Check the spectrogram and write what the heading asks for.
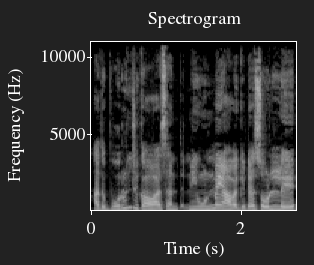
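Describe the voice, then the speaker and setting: A man's voice: high-pitched, fairly quick, warm tone, no room sound, natural voice. A man playing a loyal young friend who pleads with and coaxes his upset buddy in an audio drama. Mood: pleading. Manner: coaxing, earnest.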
